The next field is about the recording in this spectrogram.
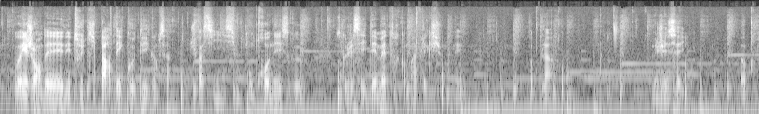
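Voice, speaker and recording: A young male livestreamer from Alsace, France, with a fairly low voice, gives casual commentary while streaming a game. He's chatty, greets viewers in chat, and keeps interrupting and correcting himself mid-sentence, with music playing in the background.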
